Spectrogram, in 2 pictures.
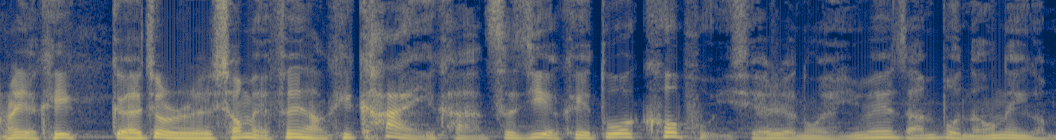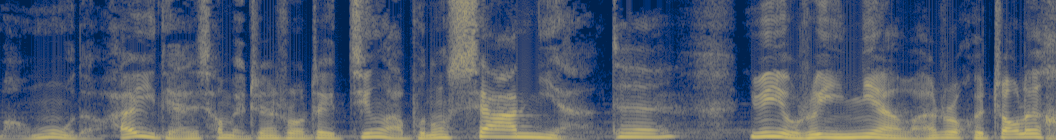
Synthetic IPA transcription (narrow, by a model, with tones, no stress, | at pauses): ŋʂɑ˧˥jɛ˨˩kʰɤ˧˥i˨˩ə˧t͡ɕjo˥˧ʊʂɻ̩˥˩ɕjɑ˧˥ʊme˨˩ɪfə˥nɕjɑ˨˩ŋkʰɤ˧˥i˨˩kʰa˥˩ni˧˥kʰa˥˩nt͡sɹ̩˥˩t͡ɕi˧˥jɛ˨˩kʰɤ˧˥i˨˩t̪wɔ˥kʰɤ˥pʰu˨˩i˥˩ɕjɛ˥ɻə˥˧nt̪ʊ˥˧ŋjɑ˨˩i˥nwe˥˩ɪt͡sa˧˥mə˧np̬u˥˩nɤ˧˥ŋne˥˩ɪɡə˩mɑ˧˥ŋmu˥˩d̪ə˩xa˧˥ɪo˧i˥˩t̪ʰjɛ˧˥nɕjɑ˧˥ʊe˨˩ʈ͡ʂjʂwɔ˥˧ʈ͡ʂɡə˩t͡ɕi˥ŋɐ˨pu˥˩nɤ˧˥ŋɕja˥njɛ˥˩nt̪we˥˩ | i˥nwe˥˧jo˨˩ʊʂɻ̩˧˥˧i˧˥njɛ˥˩nwa˧˥nʈ͡ʂɔ˥˧xwe˥˩ɪʈ͡ʂɑ˥ʊle˧˥ɪ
